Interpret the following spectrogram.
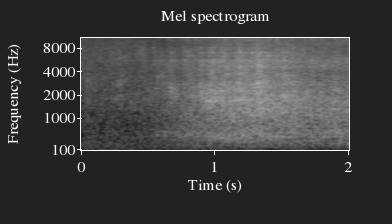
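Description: Vertical sliding chalkboard panels rolling along their tracks as one board is raised and another brought down: a rumbling rub that starts about half a second in and grows quickly louder.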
